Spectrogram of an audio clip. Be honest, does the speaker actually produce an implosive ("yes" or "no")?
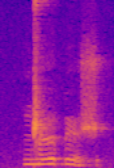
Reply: yes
